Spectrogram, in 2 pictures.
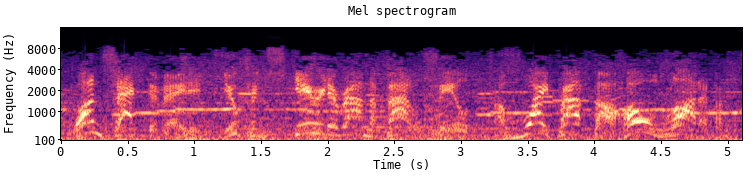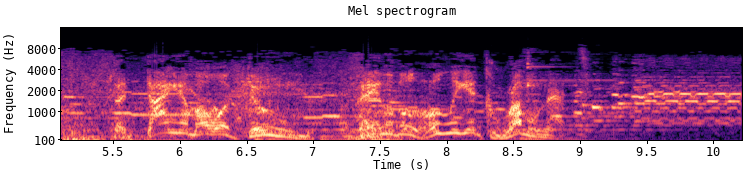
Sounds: music
speech

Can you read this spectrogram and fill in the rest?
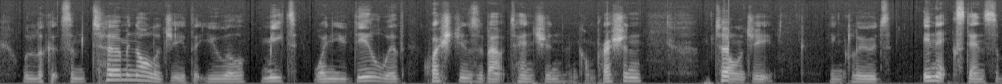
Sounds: monologue

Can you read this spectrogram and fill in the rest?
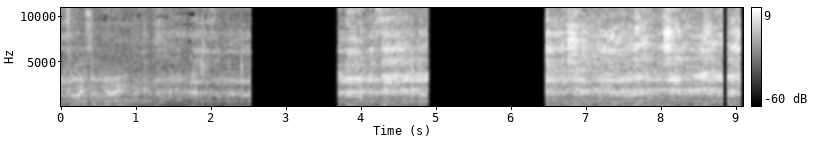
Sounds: music
outside, urban or man-made
speech

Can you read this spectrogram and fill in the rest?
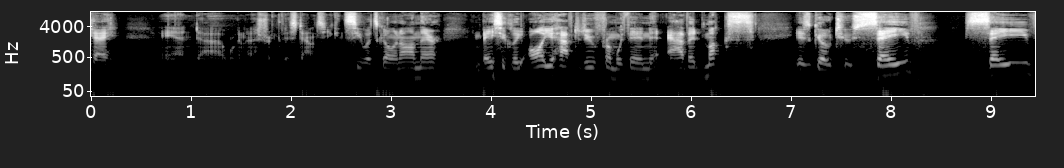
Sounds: speech

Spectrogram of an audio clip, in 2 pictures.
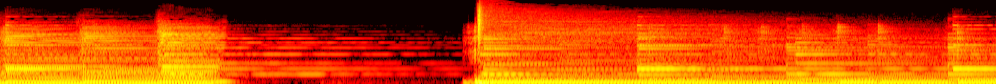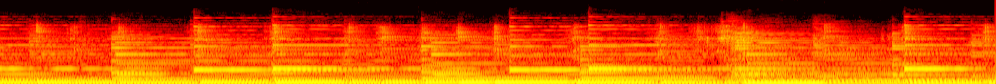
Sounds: music

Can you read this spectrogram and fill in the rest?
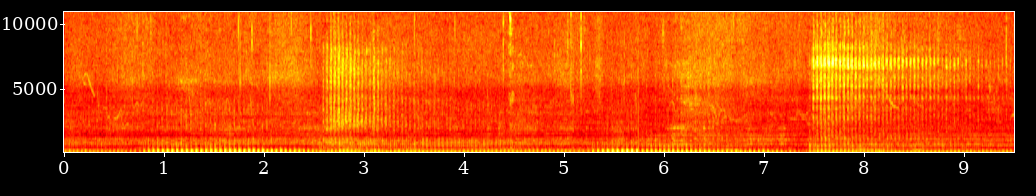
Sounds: cat purring

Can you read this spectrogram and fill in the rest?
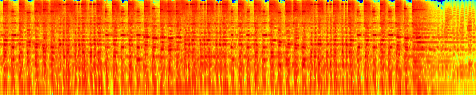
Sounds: music

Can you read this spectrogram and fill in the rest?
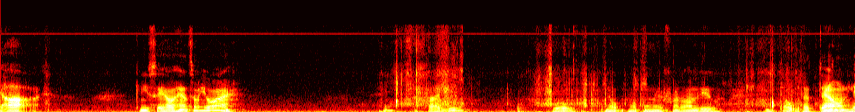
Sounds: speech

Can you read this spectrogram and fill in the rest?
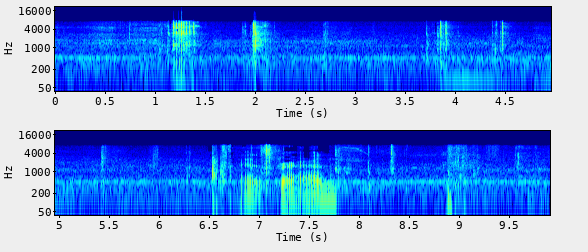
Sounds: speech

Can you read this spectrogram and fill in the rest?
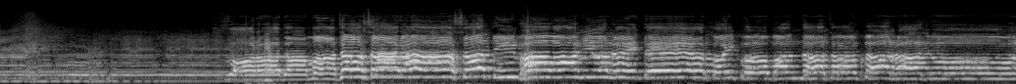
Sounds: music
male singing

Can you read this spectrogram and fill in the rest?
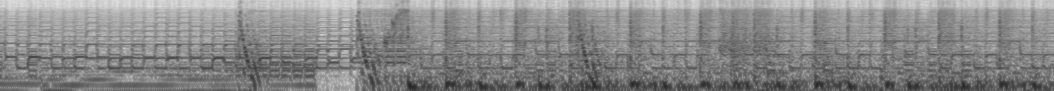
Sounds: music

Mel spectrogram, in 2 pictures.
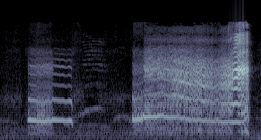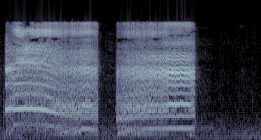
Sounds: otter growling

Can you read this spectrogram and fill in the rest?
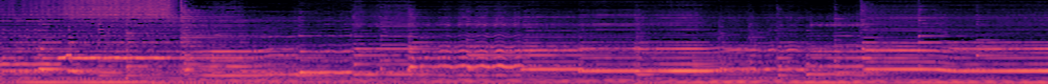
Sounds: music

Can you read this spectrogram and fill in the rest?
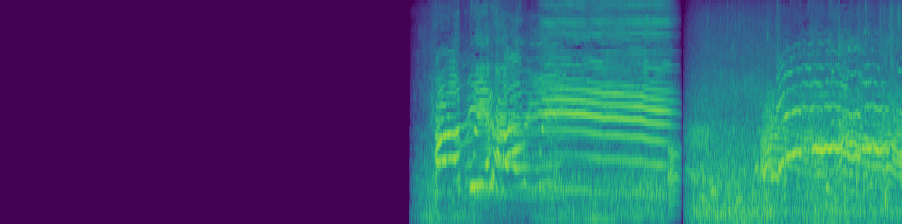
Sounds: run
speech

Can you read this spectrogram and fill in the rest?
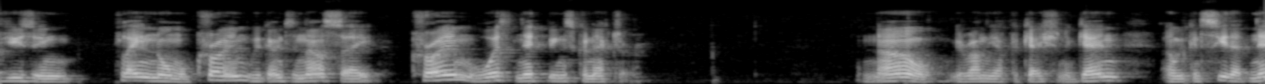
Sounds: inside a small room
speech

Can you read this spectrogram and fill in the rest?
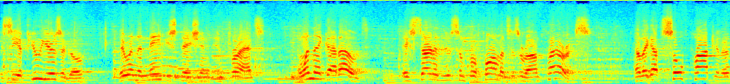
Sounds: speech
music

